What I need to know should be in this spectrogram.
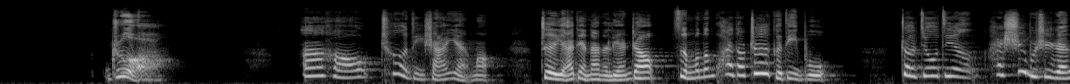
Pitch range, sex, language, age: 245-395 Hz, male, Chinese, 50-69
